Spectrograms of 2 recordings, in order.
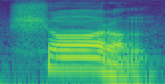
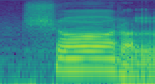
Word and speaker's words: স্মরণ: 1 নম্বর নিয়ম, যদি শব্দের শুরুতে মফলাযুক্ত থাকে তাহলে আপনার মফলার উচ্চারণ হবে না, হবে একটু নাসিক, মানে নাকের সাথে মিলাইতে হবে। এইটার উচ্চারণটা কীরকম হবে? স্মরণ, স্মরণ, মানে নাকে হালকা বাজবে, শয়ের উপরে হালকা নাকে বাজবে, স্মরণ।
